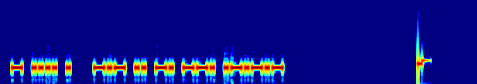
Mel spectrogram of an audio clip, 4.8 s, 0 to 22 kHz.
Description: Morse code, heard as a keyed tone, about 36 wpm, 700 Hz. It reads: THE KING.
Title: Sentences from Top 1000 Words - Review Part 4 - 35wpm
